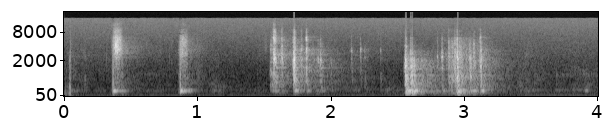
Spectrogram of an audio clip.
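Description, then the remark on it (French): A servant shuts the door after letting a visitor in: a series of wooden thunks and latch clicks, two short knocks, then clustered rattling clunks ending in a heavier bang, with no voices. “Et le domestique ferme la porte.”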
